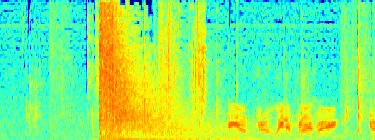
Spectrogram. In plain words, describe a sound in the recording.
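A rifle scope clicks as it zooms in.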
